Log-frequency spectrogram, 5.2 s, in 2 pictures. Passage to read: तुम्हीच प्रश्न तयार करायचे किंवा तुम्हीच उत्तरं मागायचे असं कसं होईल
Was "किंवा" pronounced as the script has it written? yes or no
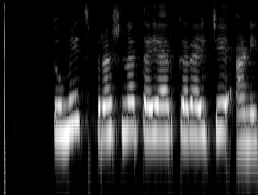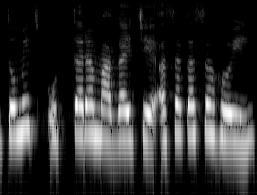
no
